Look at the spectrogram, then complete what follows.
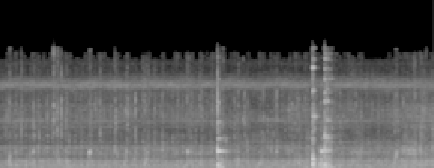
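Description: A metal spoon clinking against a pan a few times, about three and four seconds in, while butter is stirred into a boiling coconut-milk masala, over a faint steady simmer.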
